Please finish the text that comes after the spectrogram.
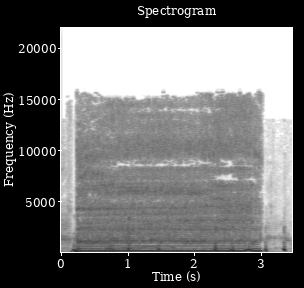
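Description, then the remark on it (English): A leaf blower roars with a steady, high motor whine and rushing air for about three seconds, then abruptly shuts off, leaving a couple of faint clicks. “Might as well get a pet leaf blower.”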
